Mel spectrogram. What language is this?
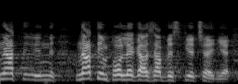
Polish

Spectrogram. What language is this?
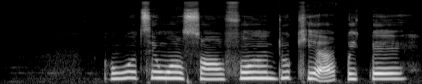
Yoruba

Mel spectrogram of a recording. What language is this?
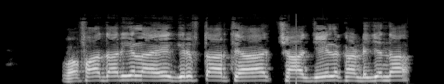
Sindhi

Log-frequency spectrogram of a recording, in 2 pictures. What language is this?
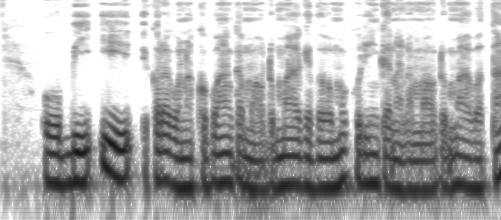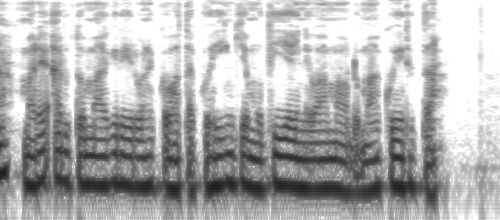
Kikuyu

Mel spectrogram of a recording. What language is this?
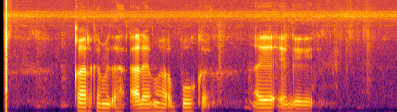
Somali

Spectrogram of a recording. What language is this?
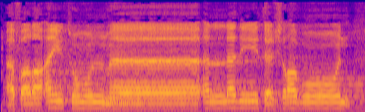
Arabic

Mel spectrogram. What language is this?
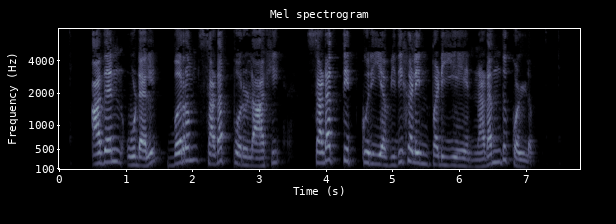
Tamil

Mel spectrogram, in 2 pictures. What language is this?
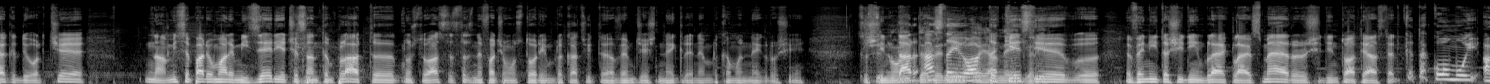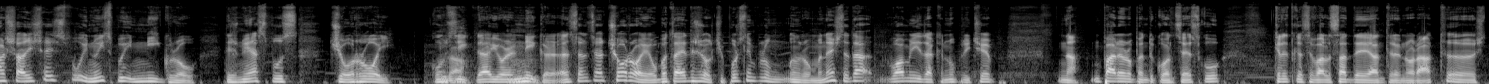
Romanian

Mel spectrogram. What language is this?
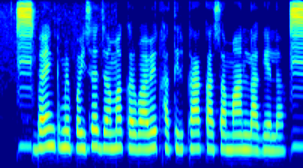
Bhojpuri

